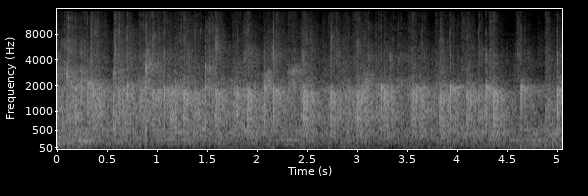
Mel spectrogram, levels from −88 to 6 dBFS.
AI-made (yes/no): no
